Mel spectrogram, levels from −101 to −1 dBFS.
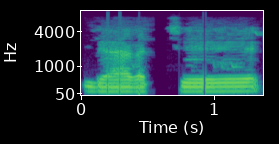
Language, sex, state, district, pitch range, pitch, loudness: Bengali, male, West Bengal, Jhargram, 110-115 Hz, 115 Hz, -24 LUFS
